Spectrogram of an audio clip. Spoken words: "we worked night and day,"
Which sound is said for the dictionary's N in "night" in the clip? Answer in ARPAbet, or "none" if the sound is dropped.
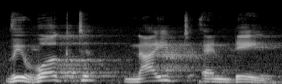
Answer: N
